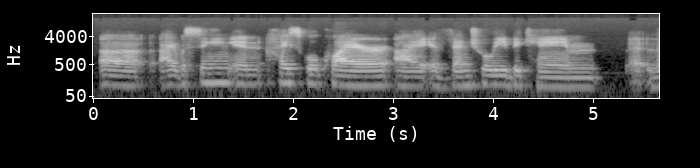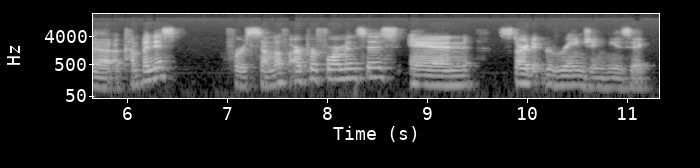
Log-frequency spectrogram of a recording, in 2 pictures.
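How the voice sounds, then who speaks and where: Slow thoughtful guy talking about his music, kinda muffled sound. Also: lowish voice. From Philippines. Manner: slow, measured, reflective with frequent ums. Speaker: composer guest. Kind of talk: interview conversation. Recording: slightly dull lo-fi audio.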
